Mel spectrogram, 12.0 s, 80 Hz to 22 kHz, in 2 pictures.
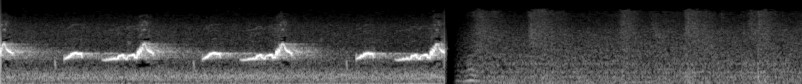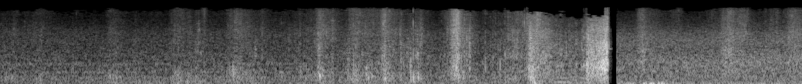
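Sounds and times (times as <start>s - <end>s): footsteps through undergrowth: 3.4s - 12.0s.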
